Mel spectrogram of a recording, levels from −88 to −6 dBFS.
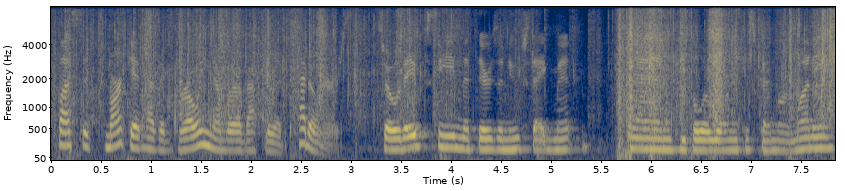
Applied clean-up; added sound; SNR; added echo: none; Crumpling, crinkling; 5 dB; none.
